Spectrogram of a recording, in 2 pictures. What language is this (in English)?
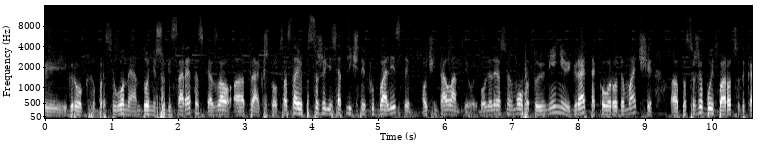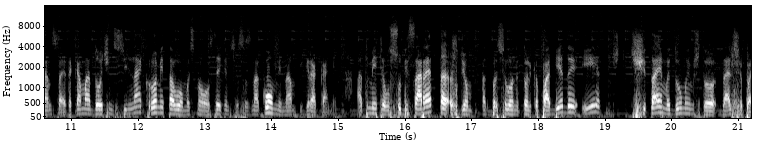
Russian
